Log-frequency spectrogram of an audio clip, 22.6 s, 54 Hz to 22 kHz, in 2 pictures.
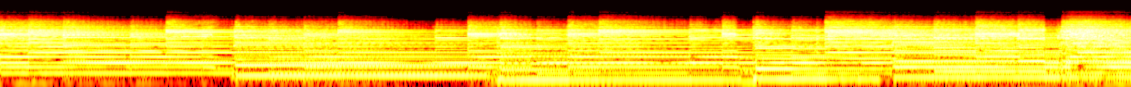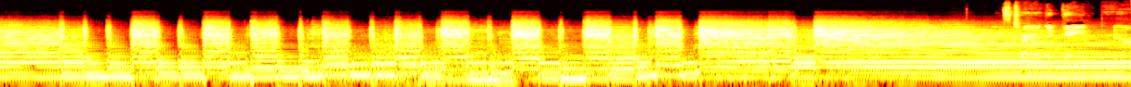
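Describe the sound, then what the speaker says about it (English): An electric guitar on the neck pickup plays through a distortion pedal on an HX Stomp set to gain 3, giving sustained overdriven chords that give way to choppier strummed notes, loud and upfront with no talking. "this is a distortion pedal, but you can get some good overdriven tones with a distortion pedal"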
